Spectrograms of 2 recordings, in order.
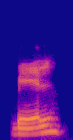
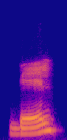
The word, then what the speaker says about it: beel: Tenemos, tenemos palabras como bat, que es granizo, bat, granizo, bej, bel, bej, bel, que es camino, que se puede decir de dos formas, bej o bel, que es camino, bin,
